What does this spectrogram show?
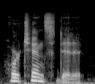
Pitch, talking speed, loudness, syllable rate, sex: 110 Hz, 190 wpm, -17 LUFS, 5.8 syllables/s, male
